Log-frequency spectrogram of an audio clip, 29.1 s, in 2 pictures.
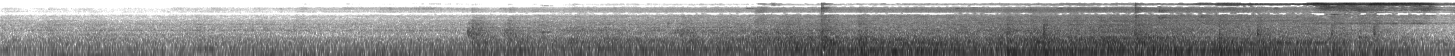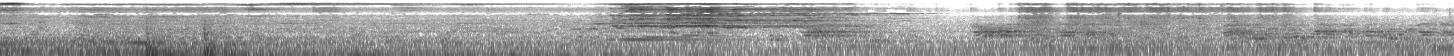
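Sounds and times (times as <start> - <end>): train wheels rumbling on rails: 3.0 - 20.3.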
